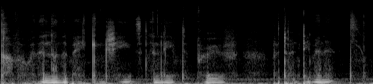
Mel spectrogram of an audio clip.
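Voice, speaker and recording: The speaker whispers at a fairly quick pace. Background noise is noticeable. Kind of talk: ASMR book reading and show-and-tell. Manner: soft-spoken, close whispering; repetitive, over-explaining, chaotic.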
